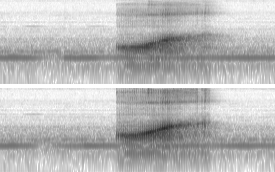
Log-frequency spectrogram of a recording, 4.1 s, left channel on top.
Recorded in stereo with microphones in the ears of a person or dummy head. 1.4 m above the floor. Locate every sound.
1.8 s snoring: 45° right (ahead or behind), 0.7 m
